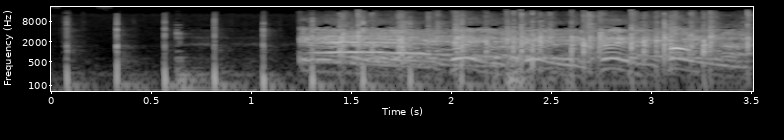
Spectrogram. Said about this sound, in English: Here, I'm going to give you a golf clap.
